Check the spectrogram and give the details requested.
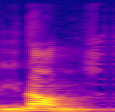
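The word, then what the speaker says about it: δύναμις: La segunda palabra que viene ahí es poder, dinamis, una palabra en griego que se pronuncia dinamis.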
